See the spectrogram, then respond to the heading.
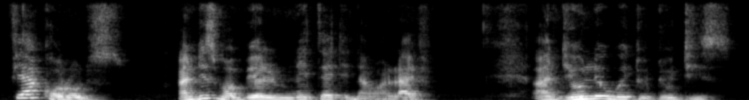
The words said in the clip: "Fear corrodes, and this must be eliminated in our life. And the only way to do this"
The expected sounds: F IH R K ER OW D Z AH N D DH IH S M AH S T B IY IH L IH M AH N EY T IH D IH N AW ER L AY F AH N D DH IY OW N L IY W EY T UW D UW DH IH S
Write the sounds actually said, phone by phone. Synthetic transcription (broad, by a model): F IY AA K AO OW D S AH N D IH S M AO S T B IY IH L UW M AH N EY T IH D IH N AW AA L AY F AH N D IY OW N L IY W EY T UW D UW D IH S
